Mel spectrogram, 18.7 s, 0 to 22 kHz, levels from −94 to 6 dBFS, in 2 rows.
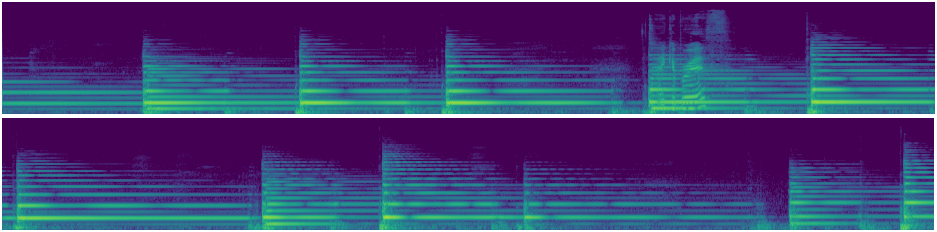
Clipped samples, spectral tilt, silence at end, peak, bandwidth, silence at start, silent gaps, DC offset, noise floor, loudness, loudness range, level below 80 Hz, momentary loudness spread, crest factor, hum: under 0.1%; -8 dB/octave; 0 s; -4 dBFS; 5.8 kHz; 0 s; none; under 0.1%; -45 dBFS; -22 LUFS; 10 LU; -44 dBFS; 20 LU; 18 dB; none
